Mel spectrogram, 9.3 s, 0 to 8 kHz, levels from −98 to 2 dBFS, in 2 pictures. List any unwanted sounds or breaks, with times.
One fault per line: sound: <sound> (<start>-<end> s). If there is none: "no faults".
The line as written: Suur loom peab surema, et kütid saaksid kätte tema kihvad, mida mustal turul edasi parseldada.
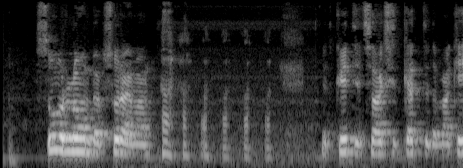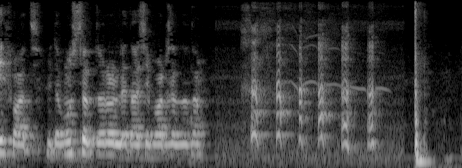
sound: laugh (1.6-3.1 s)
sound: laugh (7.0-8.6 s)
